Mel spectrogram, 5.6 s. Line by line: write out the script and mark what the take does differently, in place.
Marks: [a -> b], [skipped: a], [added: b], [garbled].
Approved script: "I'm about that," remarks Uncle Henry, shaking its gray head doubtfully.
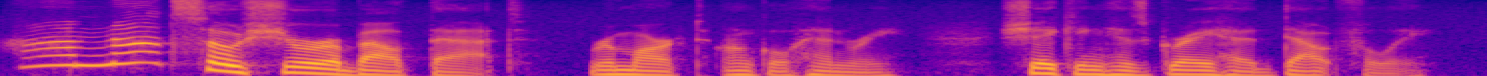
"I'm [added: not so sure] about that," [remarks -> remarked] Uncle Henry, shaking [its -> his] gray head doubtfully.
